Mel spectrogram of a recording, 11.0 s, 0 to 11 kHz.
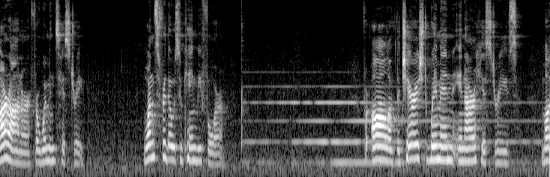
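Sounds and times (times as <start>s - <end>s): metal singing bowl ringing: 4.8s - 11.0s.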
